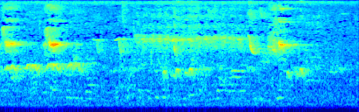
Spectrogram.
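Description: Birds chirping in the garden: short, high calls every second or so over a faint steady background.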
